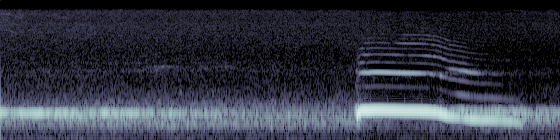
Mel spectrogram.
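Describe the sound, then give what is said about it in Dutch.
A male tawny owl hoots at night: a long, soft, steady hoot, then a louder hoot that quavers and slides slightly downward. “dit is een mannetje bosuil, toch? Ja, dit is een mannetje bosuil.”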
